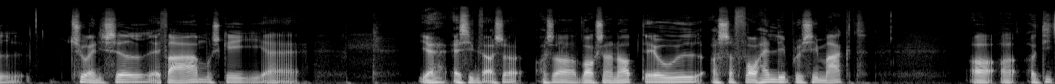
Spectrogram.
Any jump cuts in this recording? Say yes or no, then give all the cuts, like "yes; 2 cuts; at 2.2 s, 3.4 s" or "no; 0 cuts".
yes; 2 cuts; at 1.6 s, 4.8 s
